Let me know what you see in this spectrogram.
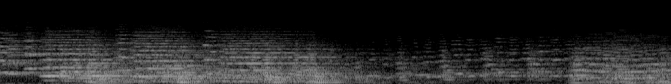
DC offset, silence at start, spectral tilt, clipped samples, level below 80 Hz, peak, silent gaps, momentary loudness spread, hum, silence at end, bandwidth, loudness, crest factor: under 0.1%; 0 s; -7 dB/octave; under 0.1%; -50 dBFS; -16 dBFS; none; 13 LU; none; 0 s; 9.8 kHz; -32 LUFS; 16 dB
